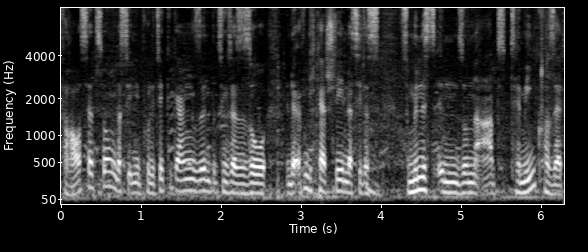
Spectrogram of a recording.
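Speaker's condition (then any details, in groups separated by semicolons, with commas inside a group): No condition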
